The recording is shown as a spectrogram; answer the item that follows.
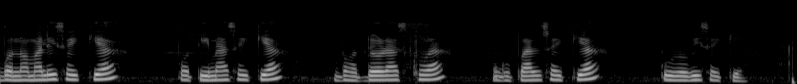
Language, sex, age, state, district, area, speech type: Assamese, female, 30-45, Assam, Dhemaji, rural, spontaneous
